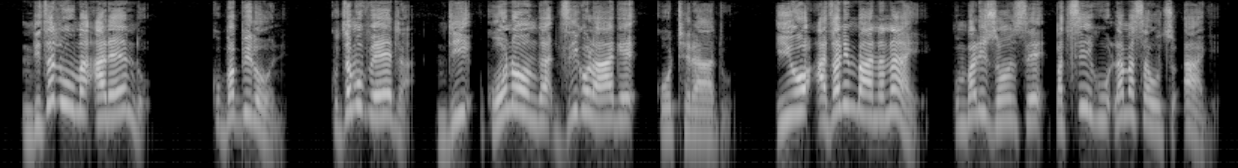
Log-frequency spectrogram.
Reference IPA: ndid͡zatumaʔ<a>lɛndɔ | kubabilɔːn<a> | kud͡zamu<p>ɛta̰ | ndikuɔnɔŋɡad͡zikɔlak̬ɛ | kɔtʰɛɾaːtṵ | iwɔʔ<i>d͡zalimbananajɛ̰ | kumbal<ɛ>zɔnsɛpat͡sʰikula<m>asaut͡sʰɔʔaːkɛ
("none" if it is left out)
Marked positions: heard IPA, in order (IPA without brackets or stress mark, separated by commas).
a, i, p, a, i, m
